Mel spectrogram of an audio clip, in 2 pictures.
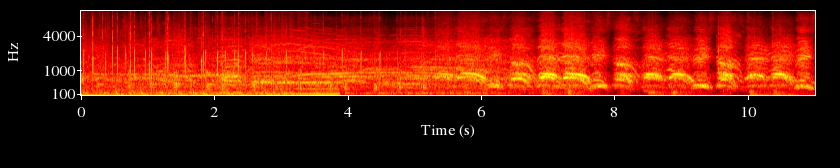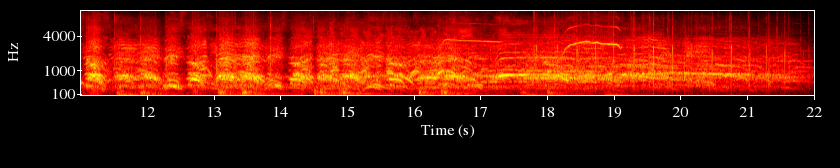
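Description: Crowd of football supporters chanting together in time with a steady beat. A low music bed ends about three seconds in.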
